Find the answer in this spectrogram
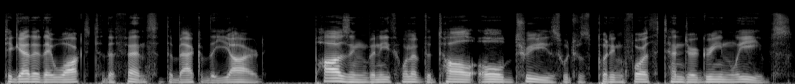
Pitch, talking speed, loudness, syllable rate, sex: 110 Hz, 205 wpm, -20 LUFS, 5.0 syllables/s, male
